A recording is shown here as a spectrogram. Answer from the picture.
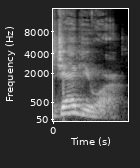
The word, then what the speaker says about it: jaguar: The British the, the, the true British pronunciation pronunciation for that is jaguar.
